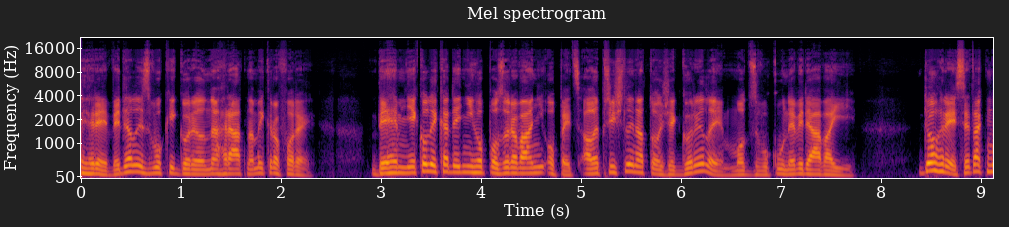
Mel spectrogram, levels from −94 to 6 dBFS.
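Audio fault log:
Nothing stood out on listening to the speech.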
